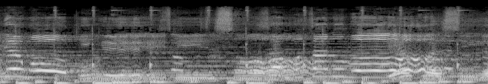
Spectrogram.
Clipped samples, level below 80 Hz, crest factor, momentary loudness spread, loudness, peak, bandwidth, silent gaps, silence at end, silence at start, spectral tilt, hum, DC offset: under 0.1%; -22 dBFS; 12 dB; 7 LU; -12 LUFS; 0 dBFS; 16.5 kHz; none; 0 s; 0 s; -4.5 dB/octave; none; under 0.1%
